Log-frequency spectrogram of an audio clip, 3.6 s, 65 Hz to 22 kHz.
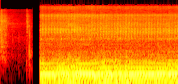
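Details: Suzuki GSX600 motorcycle engine at idle with a hard, regular valve clatter from the top end, about three to four knocks a second, persisting at any valve clearance; cause was a rocker arm eaten by worn camshaft and poor maintenance.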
